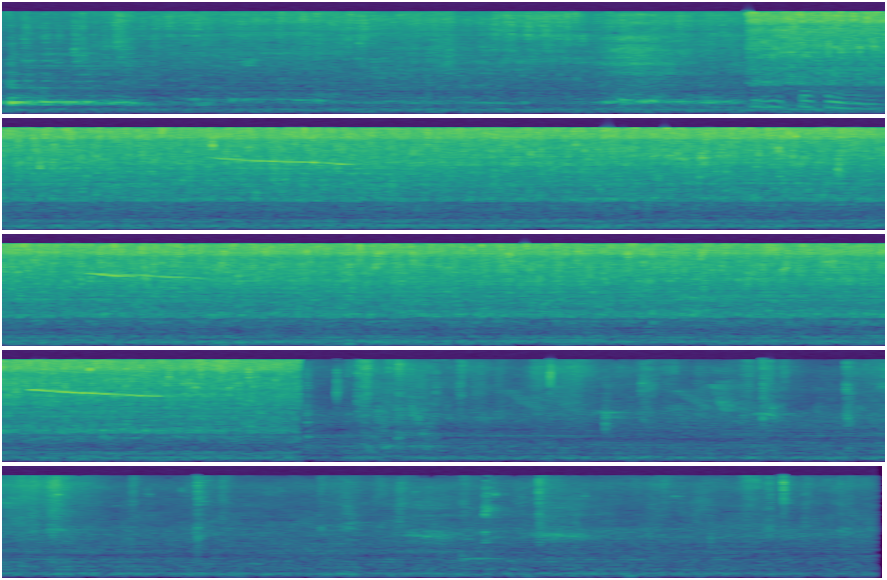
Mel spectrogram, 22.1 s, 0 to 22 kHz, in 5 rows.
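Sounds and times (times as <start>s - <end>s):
water pouring from watering can: 3.8s - 15.6s.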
